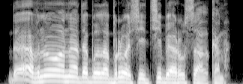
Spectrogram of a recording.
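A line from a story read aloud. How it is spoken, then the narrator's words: Old fisherman's mock grumble. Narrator (Russian): изображая недовольство, проворчал старый рыбак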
